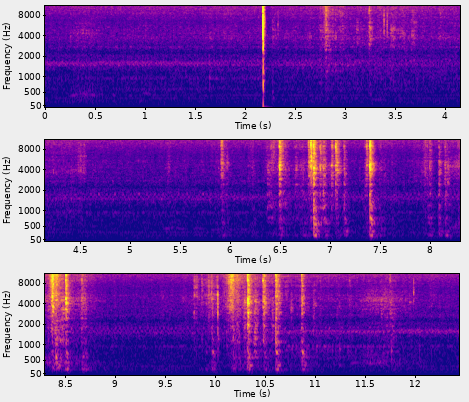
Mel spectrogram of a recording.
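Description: Light scratching and tapping on a wood-and-wire cage as the animals on and in it shift about, coming in three short bursts. A single sharp click about two seconds in is the loudest sound.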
